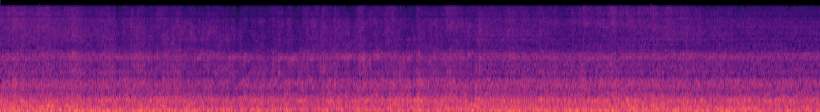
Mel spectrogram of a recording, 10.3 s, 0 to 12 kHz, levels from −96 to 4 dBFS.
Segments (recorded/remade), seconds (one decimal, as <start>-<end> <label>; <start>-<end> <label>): 0.0-1.3 recorded; 1.3-6.0 remade; 6.0-10.3 recorded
